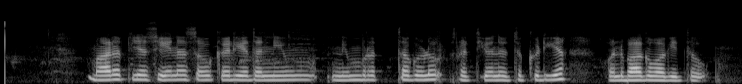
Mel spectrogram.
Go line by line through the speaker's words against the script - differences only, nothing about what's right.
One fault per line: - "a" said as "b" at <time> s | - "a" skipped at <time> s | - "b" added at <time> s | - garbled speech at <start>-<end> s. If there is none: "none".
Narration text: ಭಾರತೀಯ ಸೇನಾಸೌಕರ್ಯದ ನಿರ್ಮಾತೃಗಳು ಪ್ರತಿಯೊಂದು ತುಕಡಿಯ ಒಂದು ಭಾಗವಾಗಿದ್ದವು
none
